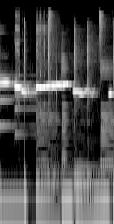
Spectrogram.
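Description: Human whistling a lead melody in the style of electric-guitar licks: a held high note, a downward bend, another held note, then a wavering lower note near the end. It sits over an instrumental backing track with bass and drum hits.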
